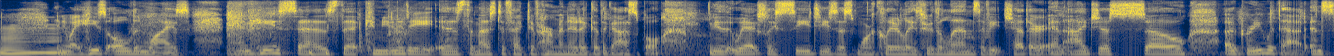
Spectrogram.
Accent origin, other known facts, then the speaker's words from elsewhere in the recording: Orlando, Florida, United States; No, I grew up in Orlando, Florida.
